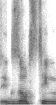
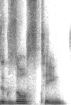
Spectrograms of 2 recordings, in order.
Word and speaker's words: exhausting: It is exhausting. If you listen to this word carefully, which is a silent letter, which letter I don't pronounce? H.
